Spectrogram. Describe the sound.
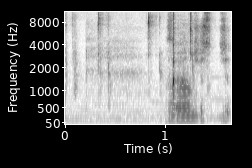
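A few quick, light keystrokes clack softly on a computer keyboard as someone types a description into a character sheet, and then a voice briefly speaks over the tail end of the typing.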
